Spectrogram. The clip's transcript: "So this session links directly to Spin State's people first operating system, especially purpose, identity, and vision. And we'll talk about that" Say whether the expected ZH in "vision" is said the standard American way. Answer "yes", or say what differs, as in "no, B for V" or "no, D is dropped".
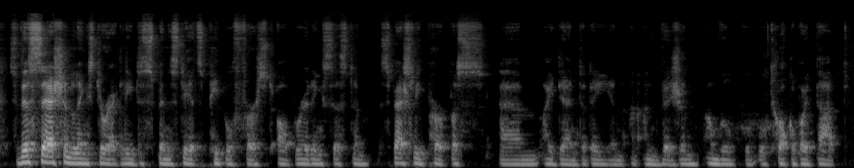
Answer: yes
